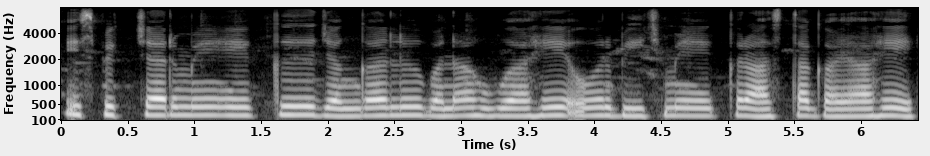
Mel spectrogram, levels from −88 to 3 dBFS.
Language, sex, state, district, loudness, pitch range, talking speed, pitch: Hindi, female, Himachal Pradesh, Shimla, -15 LUFS, 195-215 Hz, 140 wpm, 205 Hz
